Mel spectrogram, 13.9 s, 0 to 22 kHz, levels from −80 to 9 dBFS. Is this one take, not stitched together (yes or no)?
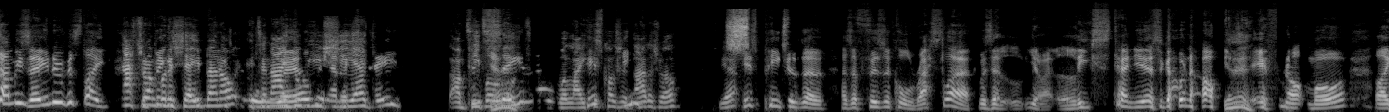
no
